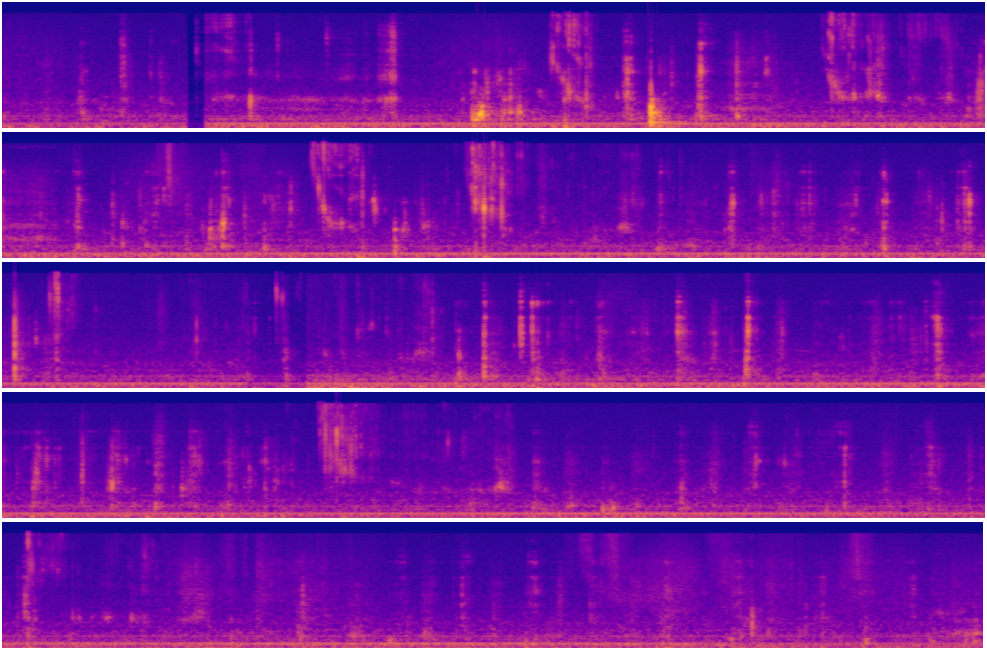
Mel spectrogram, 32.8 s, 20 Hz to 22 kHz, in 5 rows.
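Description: Close-miked bites and chewing of a chocolate protein cookie: sharp, crisp crunches at irregular intervals, the loudest about three, four and ten seconds in and again about 22 seconds in, with quieter chewing between. A steady low hum runs underneath.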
